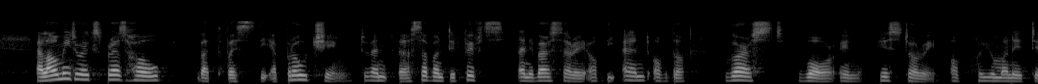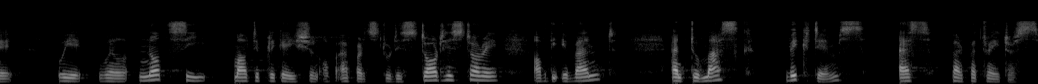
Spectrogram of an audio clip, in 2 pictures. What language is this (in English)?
English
